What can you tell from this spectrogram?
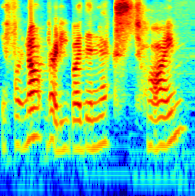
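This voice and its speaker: A woman's voice: fairly high pitch, steady tone, normal speed, pushed and bright, faint music behind. A woman voicing an elderly witch who urgently rallies the others with commands. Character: bossy elderly witch, anxious leader of three.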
